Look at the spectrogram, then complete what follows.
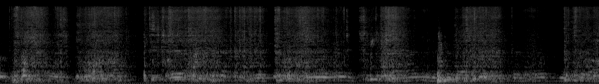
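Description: Light scratchy clinking of crushed decorative glass chips being spread and pushed around by hand, over background music with a singing voice.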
